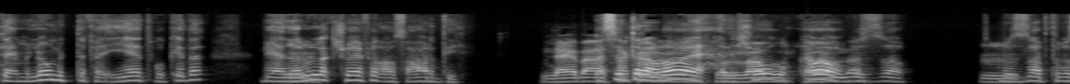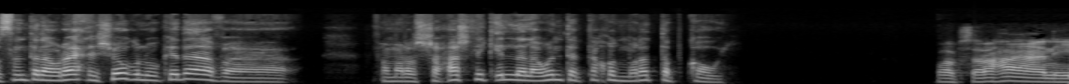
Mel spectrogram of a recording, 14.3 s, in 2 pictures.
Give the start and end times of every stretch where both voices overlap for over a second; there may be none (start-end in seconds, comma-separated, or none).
4.0-5.8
